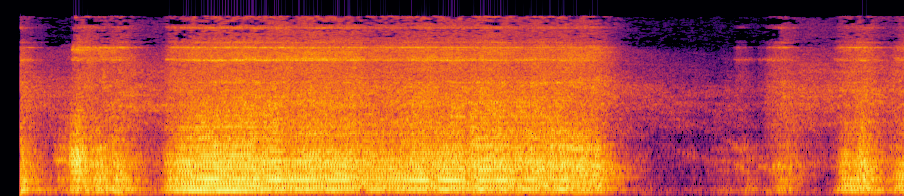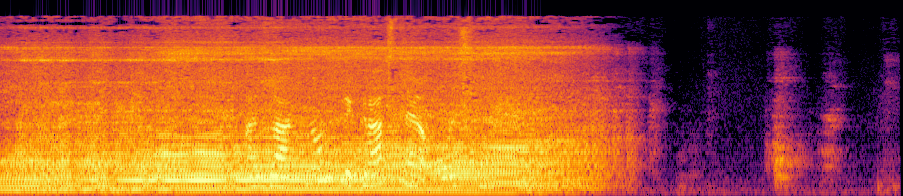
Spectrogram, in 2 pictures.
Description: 工事、改装の音 無料ダウンロードとオンライン視聴はvoicebot.suで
